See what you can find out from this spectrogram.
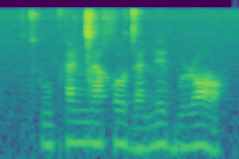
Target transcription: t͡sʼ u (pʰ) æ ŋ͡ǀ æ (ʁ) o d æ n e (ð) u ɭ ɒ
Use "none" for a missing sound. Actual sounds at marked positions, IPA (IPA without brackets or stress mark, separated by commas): pʰ, χ, b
